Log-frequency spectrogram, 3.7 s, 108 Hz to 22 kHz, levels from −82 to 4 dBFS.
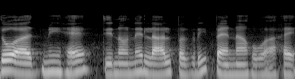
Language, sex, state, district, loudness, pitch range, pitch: Hindi, female, Uttar Pradesh, Budaun, -25 LUFS, 150-180 Hz, 155 Hz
